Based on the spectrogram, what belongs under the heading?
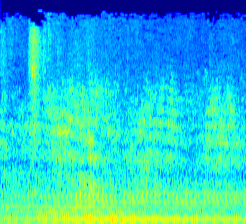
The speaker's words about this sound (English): An aeroplane, swooping like a dancer. Flying over the countryside.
